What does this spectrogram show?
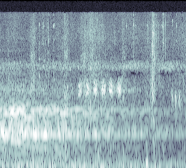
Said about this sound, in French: et que là, la pluie des derniers jours a un tout petit peu rempli, et ben, après le silence, maintenant, en fait, les grenouilles reviennent petit à petit et on les entend chanter.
